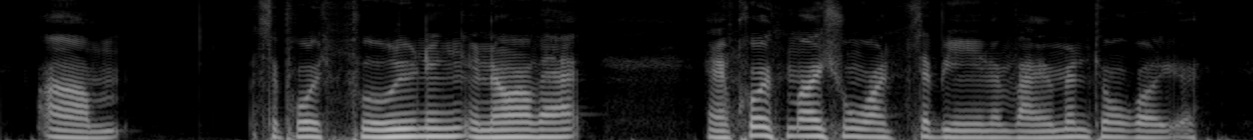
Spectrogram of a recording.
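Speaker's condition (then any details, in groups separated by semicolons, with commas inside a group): Cerebral palsy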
